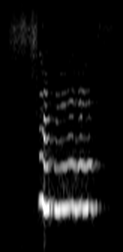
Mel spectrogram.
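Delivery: very high, loud, held cirrus; pop star squeal. Shown as a demonstration. Teacher recapping the very high clouds, high pop star squeal. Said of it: "very as high pitched as you can".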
